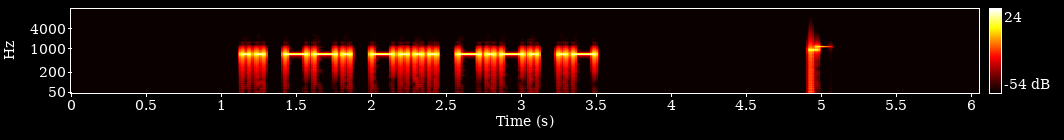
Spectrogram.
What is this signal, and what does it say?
Morse code, heard as a keyed tone, about 25 wpm, 700 Hz. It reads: IGBCA
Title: Code Groups - 5 Letters - 25wpm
